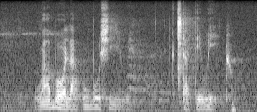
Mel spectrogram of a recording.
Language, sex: Zulu, male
